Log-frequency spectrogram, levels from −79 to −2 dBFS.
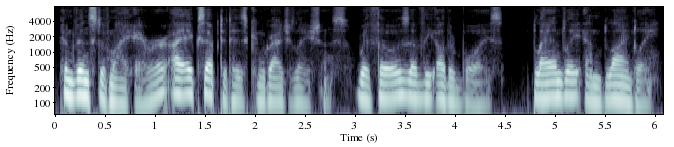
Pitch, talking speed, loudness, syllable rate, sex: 115 Hz, 170 wpm, -20 LUFS, 5.3 syllables/s, male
